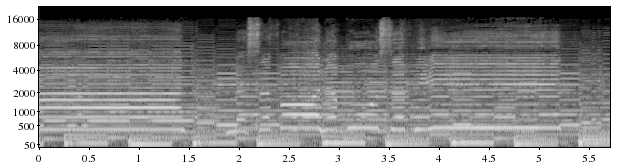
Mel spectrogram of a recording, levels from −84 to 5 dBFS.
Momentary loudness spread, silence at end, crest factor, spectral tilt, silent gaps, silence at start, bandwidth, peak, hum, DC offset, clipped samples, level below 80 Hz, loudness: 6 LU; 0 s; 10 dB; -4 dB/octave; none; 0 s; 17 kHz; 0 dBFS; none; under 0.1%; under 0.1%; -22 dBFS; -10 LUFS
